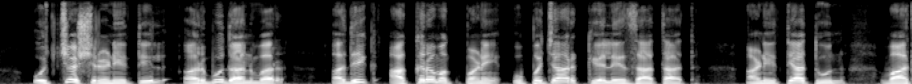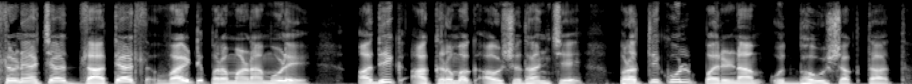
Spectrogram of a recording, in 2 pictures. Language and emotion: Marathi, neutral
